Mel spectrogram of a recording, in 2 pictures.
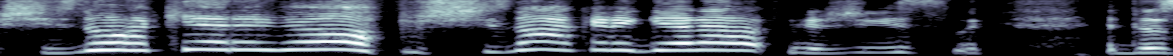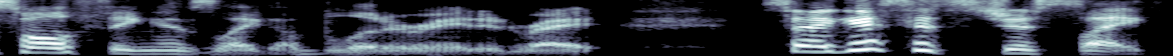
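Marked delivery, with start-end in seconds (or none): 0.0-1.9 mock bystanders. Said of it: "And they're like".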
